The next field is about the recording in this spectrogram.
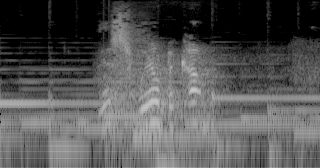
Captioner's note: voiceover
